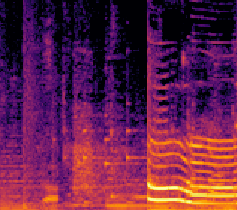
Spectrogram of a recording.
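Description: Aftermarket car horn sounding once about one and a half seconds in: a single loud pitched tone that slides down and then holds steady, over background music.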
